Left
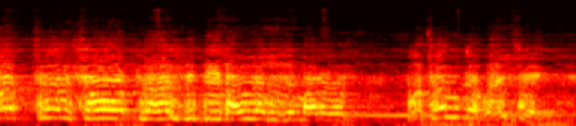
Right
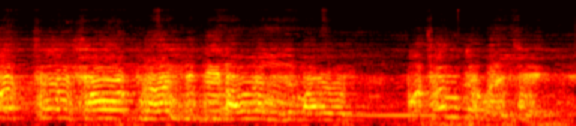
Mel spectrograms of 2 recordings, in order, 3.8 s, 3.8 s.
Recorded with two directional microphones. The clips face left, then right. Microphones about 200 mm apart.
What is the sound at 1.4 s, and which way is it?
A man's voice, 35° left (ahead or behind).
